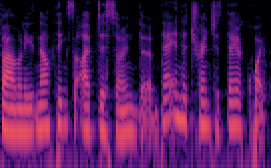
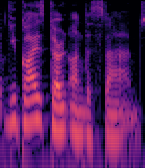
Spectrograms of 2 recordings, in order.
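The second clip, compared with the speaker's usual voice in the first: usual speaking voice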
